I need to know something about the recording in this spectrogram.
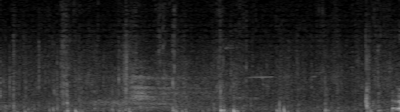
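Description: Footsteps of several people walking on a dirt path: a run of irregular hard steps.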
